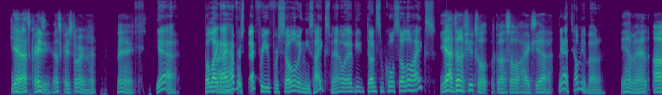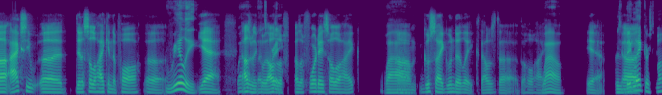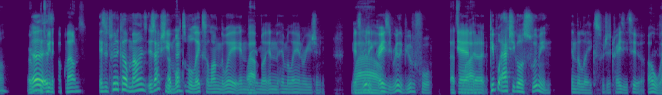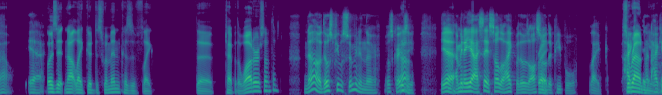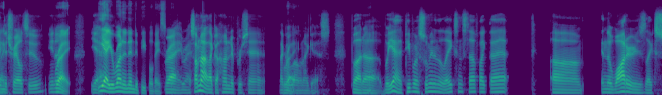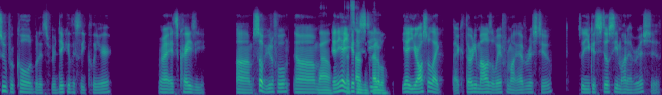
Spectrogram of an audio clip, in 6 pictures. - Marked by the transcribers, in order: other background noise
- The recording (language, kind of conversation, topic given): English, unstructured, What factors matter most to you when choosing between a city trip and a countryside getaway?
- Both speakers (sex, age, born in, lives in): male, 20-24, United States, United States; male, 35-39, United States, United States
